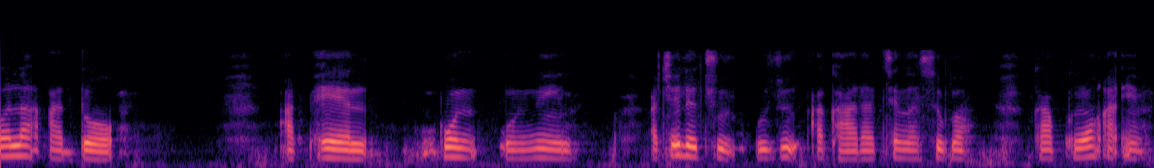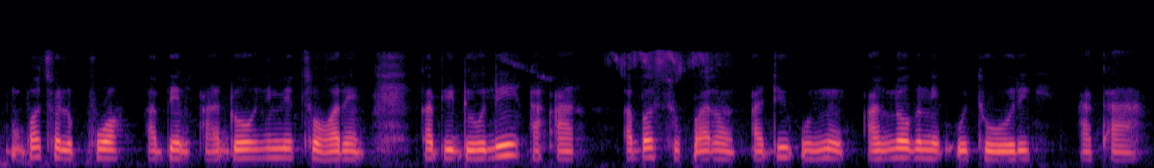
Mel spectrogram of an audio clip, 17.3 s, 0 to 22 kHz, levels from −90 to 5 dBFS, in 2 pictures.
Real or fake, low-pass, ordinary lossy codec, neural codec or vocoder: fake; 7.2 kHz; MP3, 48 kbps; codec, 16 kHz, 2 kbps, FunCodec, trained on Chinese and English, 25 frames a second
